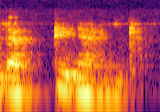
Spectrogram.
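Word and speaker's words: lieutenant: जो है ये है लेफ्टिनेंट। कितनी अजीब बात है दोस्तों, लेफ्टिनेंट में हम लोग एफ लगाते हैं बोलते समय, लेकिन स्पेलिंग में एफ कहीं नहीं होता।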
